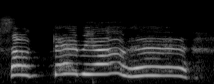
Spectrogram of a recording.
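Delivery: put-on shrill, very high, loud screaming. Recounting being stabbed in the leg and wanting out; retelling their own screaming. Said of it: "I was like screaming like".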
